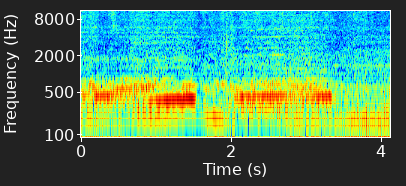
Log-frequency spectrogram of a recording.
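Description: A 2016 Mazda Miata engine revs hard under acceleration, its rising drone dipping briefly at a gear change before climbing again, loud and close with no talking.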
